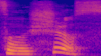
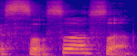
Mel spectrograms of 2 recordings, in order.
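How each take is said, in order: First: The middle syllable starts with an sh sound. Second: The middle syllable starts with an s sound. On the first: "like even if they say forty-four" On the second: "they would say s, s, s"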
